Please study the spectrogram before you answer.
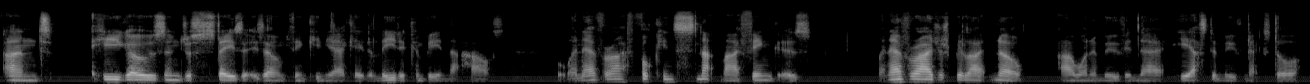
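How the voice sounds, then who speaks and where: A man's voice: low voice, steady tone, normal speed, a bit bright, rough recording. A British man hosting a casual live show with jokey, sweary, blokey banter. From Britain. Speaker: host.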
